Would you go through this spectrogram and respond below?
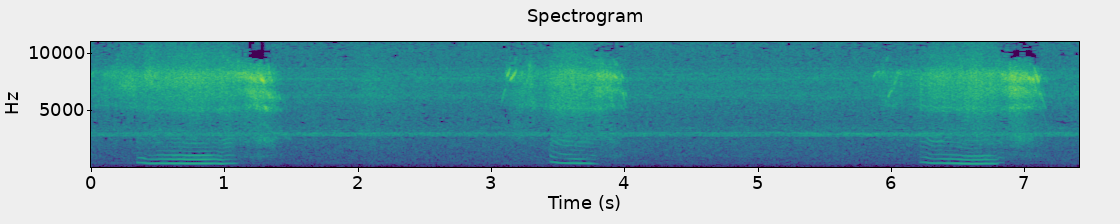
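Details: Cat snoring: soft, high-pitched whistling snores, roughly one every three seconds, with a faint steady hum in the background.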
